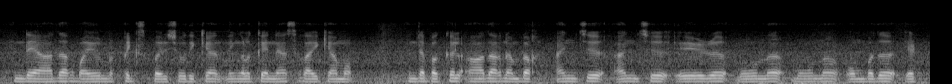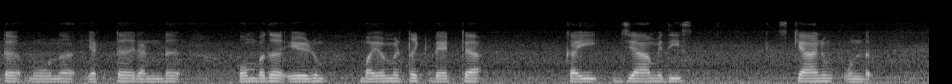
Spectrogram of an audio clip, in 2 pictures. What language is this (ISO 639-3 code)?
mal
